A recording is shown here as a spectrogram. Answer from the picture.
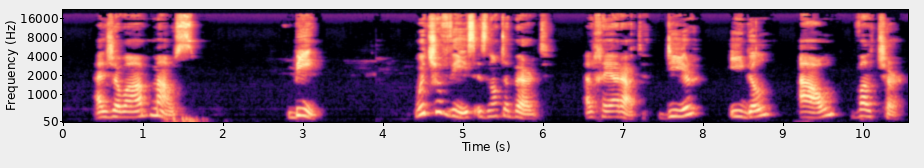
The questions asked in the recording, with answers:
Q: Which of these is not a bird?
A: الجواب deer.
